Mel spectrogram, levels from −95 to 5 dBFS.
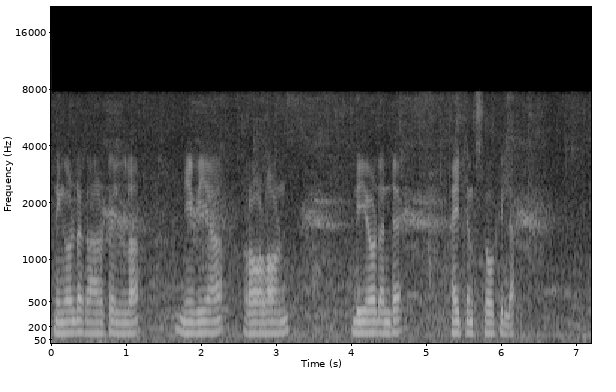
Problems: background sounds at intervals, low volume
